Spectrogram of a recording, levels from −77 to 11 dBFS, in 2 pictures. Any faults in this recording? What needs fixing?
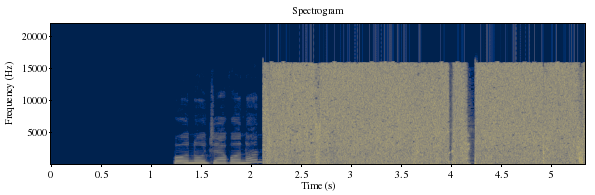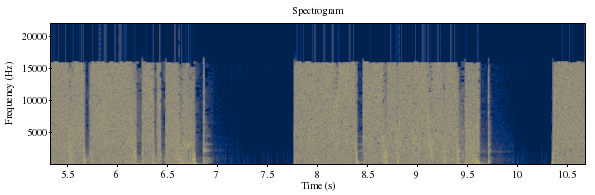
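From 2.12 s right through to the end of the clip, the speech turns into loud white noise, a classic case of samples built from the wrong bytes. The reader is assembling each sample with its bytes misordered or shifted by one, so the jittery low-order bits land in the high-order position and dominate every value. That's why it's a wall of harsh hiss. To prevent it, make sure the decoder's byte order, sample width and frame alignment match the stream, and resync on frame boundaries so a single dropped byte can't throw everything after it out of step.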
